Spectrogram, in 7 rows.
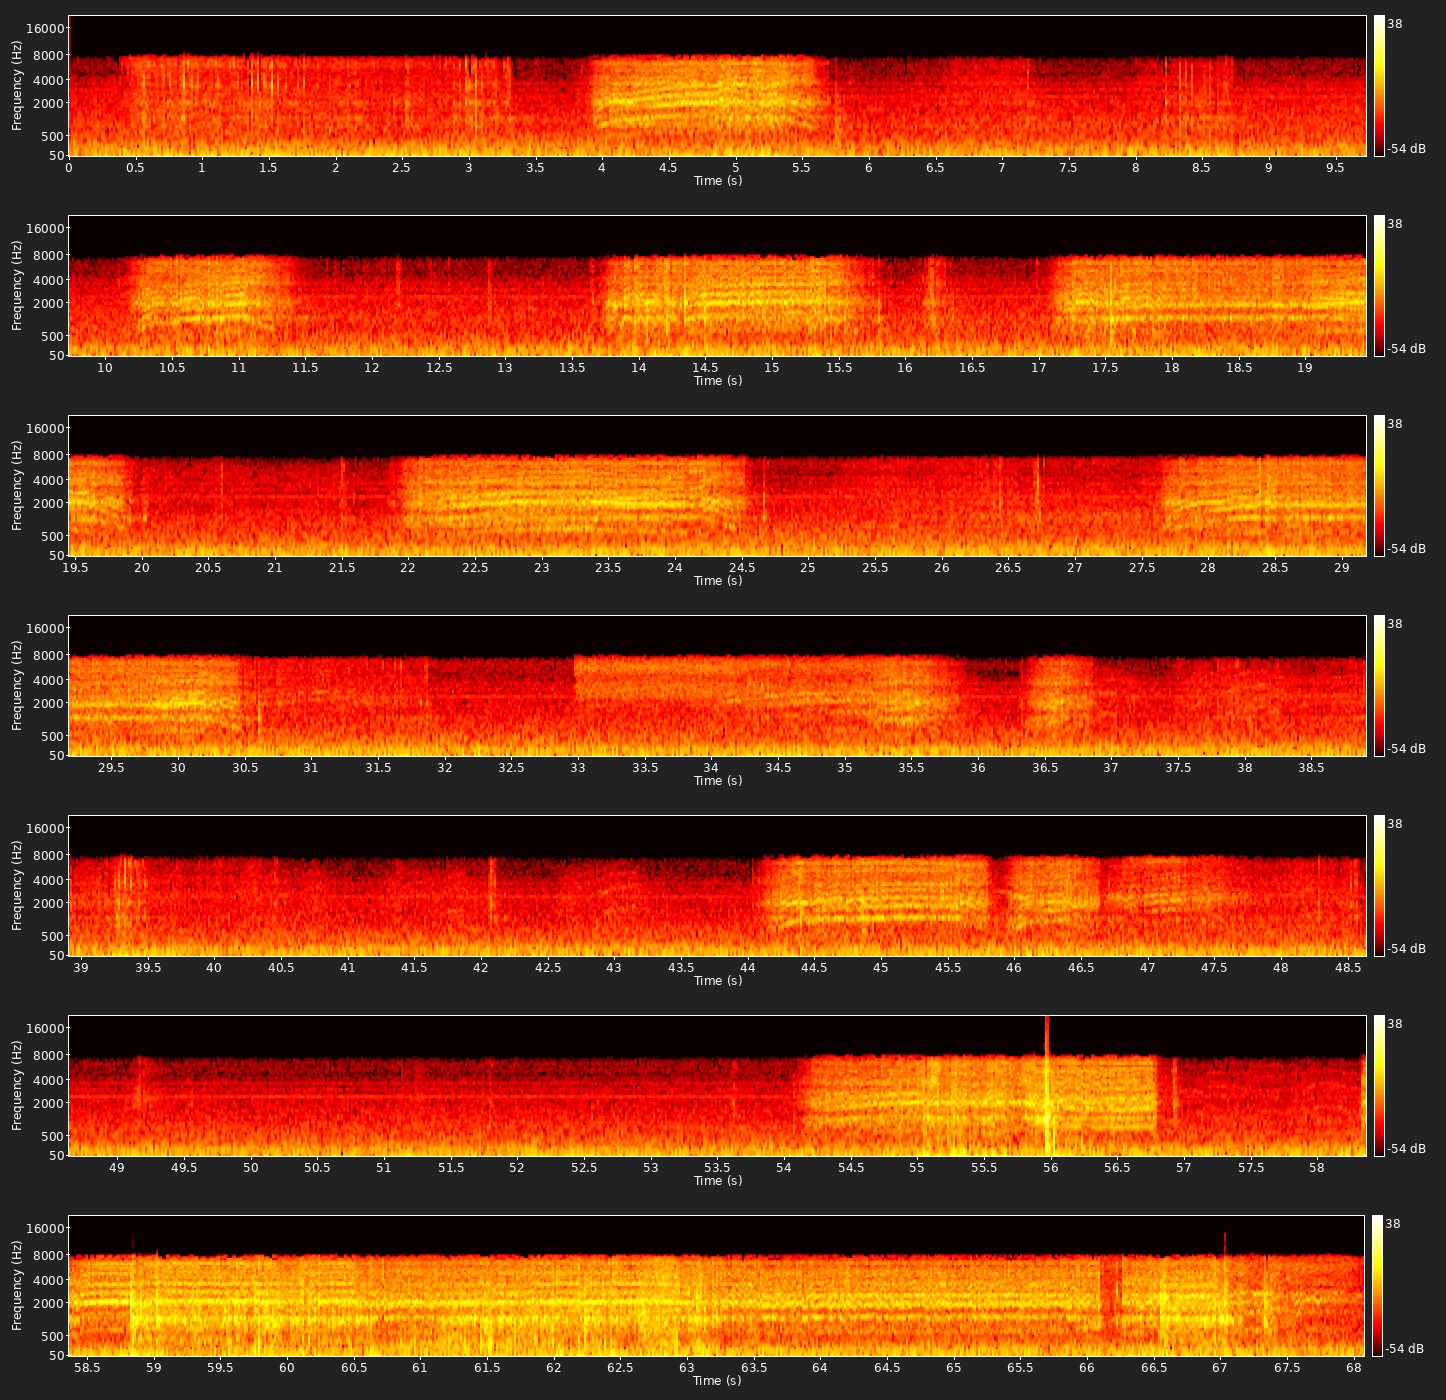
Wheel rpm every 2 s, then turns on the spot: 10, 20, 100, 10, 10, 60, 10, 110, 40, 140, 10, 130, 40, 20, 150, 50, 0, 20, 20, 20, 10, 0, 110, 50, 10, 0, 0, 120, 80, 130, 180, 170, 170, 90.
0-2 6-8 20-22 24-26 30-32 36-40 46-50 56-58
